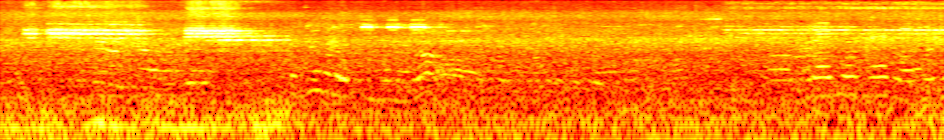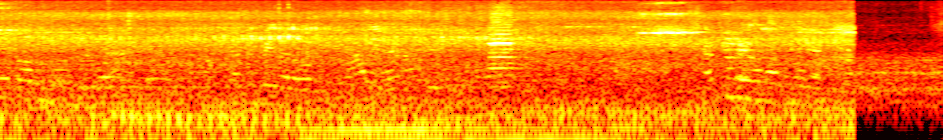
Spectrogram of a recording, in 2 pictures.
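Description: Busy road traffic with vehicles running past and horns tooting: several short blasts in the first two seconds, more later on, and faint voices of people nearby. It cuts off suddenly shortly before the end.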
